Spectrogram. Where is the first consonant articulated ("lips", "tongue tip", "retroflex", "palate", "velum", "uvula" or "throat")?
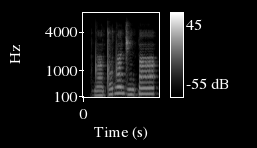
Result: tongue tip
